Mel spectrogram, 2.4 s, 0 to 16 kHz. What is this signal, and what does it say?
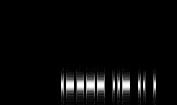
Morse code, heard as a keyed tone, about 36 wpm, 700 Hz. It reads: 1UIE
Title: Four Challenging Letter-Number Combinations 35wpm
